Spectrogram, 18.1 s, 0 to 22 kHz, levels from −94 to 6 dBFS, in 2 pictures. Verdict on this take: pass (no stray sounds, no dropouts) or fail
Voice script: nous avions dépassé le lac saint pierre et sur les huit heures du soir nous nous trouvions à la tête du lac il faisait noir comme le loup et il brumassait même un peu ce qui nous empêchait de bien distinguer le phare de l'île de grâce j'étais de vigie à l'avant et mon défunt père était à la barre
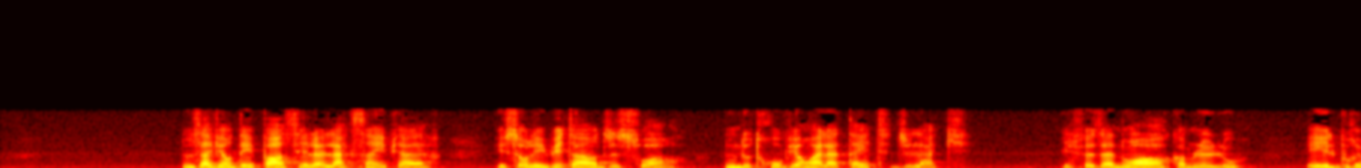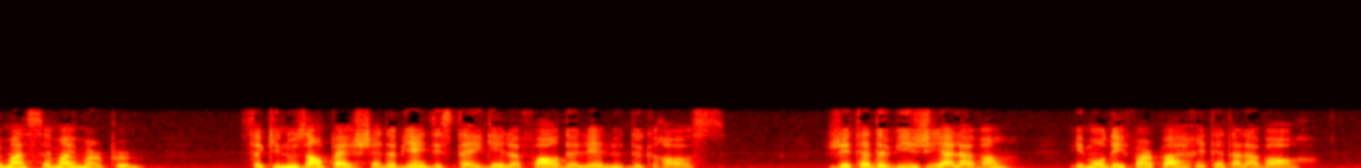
pass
